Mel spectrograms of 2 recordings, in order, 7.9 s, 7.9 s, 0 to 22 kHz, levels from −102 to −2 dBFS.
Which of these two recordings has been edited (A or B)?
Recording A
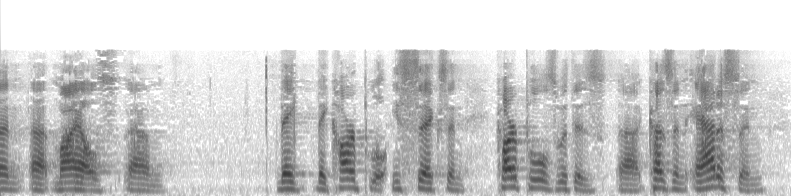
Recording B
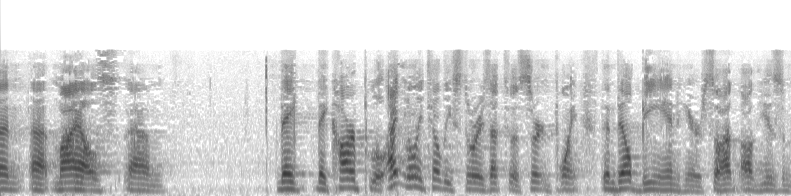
A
